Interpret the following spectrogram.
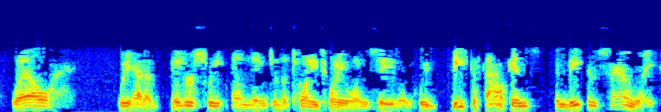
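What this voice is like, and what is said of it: Radio announcer voice. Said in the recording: “the radio voice”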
